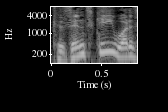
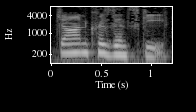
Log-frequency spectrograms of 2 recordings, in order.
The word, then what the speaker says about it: John Krasinski: And this has John, is it Kaczynski? How does he pronounce his name? The office guy? – John Krasinski. – Krasinski, I got it right.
